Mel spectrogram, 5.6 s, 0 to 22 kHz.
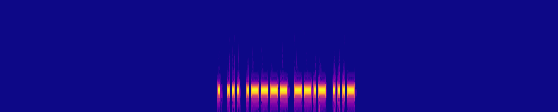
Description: Morse code, heard as a keyed tone, about 52 wpm, 700 Hz. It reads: ES1QV
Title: DXCC-100 Call Signs - 5 Characters - Repeated 3x - 50wpm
